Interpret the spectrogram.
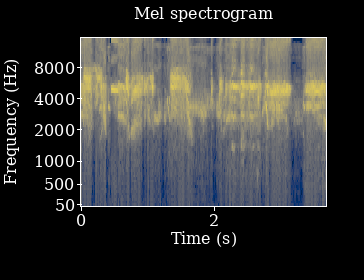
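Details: Swiftlet external sound from a 2020 set: sustained shrill twittering with piercing whistled notes, broken by a brief pause near the end.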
